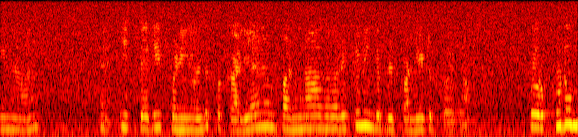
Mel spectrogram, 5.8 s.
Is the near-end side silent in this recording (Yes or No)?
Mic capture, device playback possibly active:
Yes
